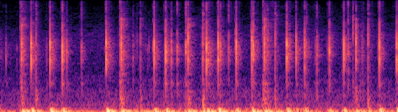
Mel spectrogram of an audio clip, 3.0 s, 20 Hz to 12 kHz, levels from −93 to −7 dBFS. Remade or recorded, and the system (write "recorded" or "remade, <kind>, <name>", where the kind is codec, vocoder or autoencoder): recorded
